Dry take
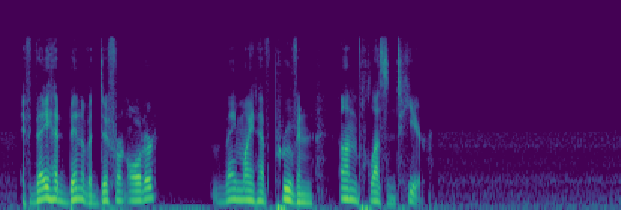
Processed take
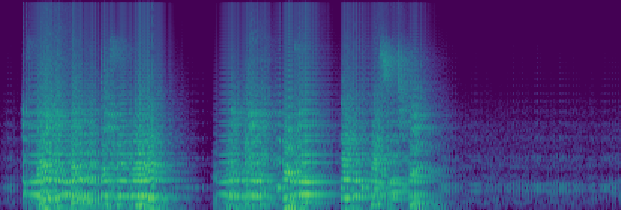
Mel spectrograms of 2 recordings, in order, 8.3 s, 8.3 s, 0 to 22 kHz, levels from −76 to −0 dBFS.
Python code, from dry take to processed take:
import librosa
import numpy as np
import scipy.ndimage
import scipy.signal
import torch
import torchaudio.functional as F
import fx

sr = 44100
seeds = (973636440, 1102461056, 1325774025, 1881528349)

p1 = fx.peak_eq(x, sr, hz=2400.0, db=15.0, octaves=0.26)
p2 = fx.cheby_harmonics(p1, sr, harmonics=(5,), levels_db=(-9,), full_scale_db=-12.5)
p3 = p2 + fx.room_flutter(p2, sr, wall_m=6.5, rt60_s=1.1, dry=0)
p4 = fx.buffer_glitch(p3, sr, at_s=(2.0,), block=256, repeats=8)
p5 = p4 * np.sign(np.sin(2.0 * np.pi * 320.0 * np.arange(len(p4)) / sr))
y = p5 * 10.0 ** (-5.5 / 20.0)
